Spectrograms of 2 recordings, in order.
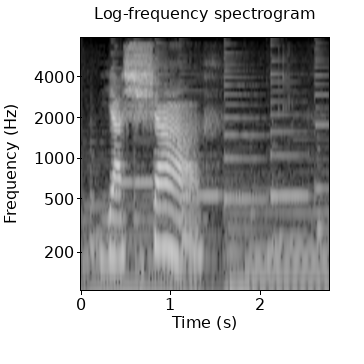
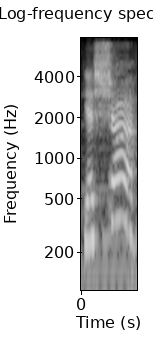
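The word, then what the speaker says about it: ישב: at our three new words foreign is yashav yeshav is spelled yod Sheen vet yeshav and that means to sit down yashaf our next new word is shafat shafat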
